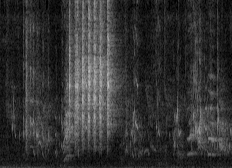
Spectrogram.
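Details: Budgies chattering with warbled, scratchy chirps, a rapid burst of about eight loud pulsed notes in the middle, then softer twittering.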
